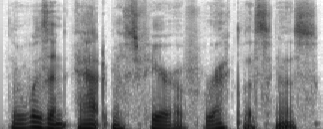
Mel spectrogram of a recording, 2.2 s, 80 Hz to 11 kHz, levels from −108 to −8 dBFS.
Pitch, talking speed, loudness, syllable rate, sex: 105 Hz, 165 wpm, -20 LUFS, 6.3 syllables/s, male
